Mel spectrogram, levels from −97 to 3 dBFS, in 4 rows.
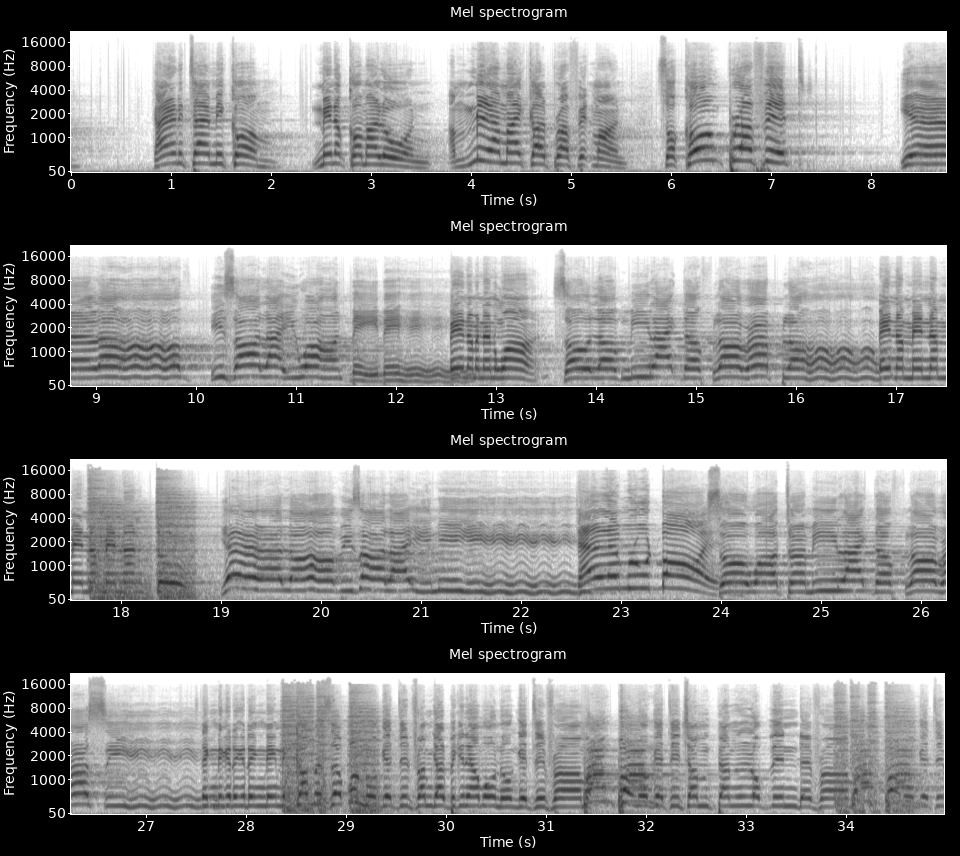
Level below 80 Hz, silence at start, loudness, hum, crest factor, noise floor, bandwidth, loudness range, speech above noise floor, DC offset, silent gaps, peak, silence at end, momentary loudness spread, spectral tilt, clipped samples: -48 dBFS; 0 s; -24 LUFS; none; 18 dB; -53 dBFS; 18 kHz; 3 LU; 28 dB; under 0.1%; none; -8 dBFS; 0 s; 8 LU; -3.5 dB/octave; under 0.1%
